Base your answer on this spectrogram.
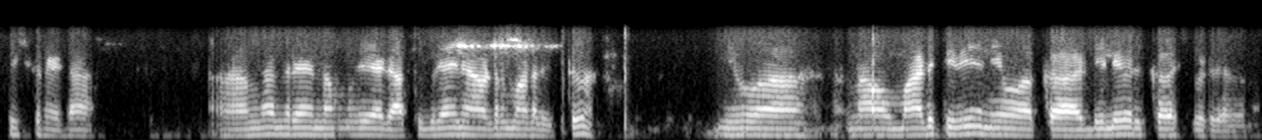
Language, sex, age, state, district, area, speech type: Kannada, male, 18-30, Karnataka, Gadag, urban, conversation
